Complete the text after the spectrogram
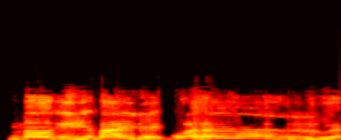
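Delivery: high, loud whooping welcome; excited cheer. Real, not acted. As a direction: cheer their arrival in a high squeal. Cheering a viewer's arrival.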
